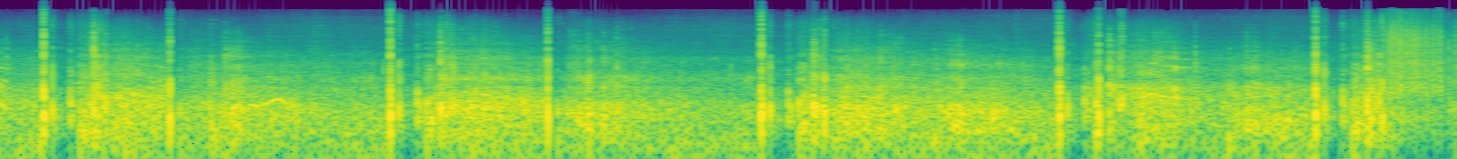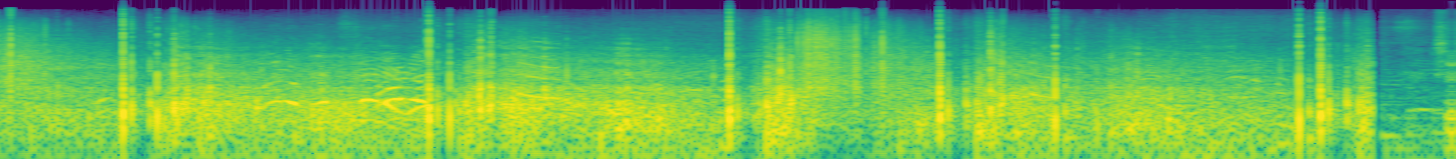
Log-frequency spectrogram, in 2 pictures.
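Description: Fireworks going off overhead: sharp bangs about once a second, irregularly spaced, over excited voices.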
